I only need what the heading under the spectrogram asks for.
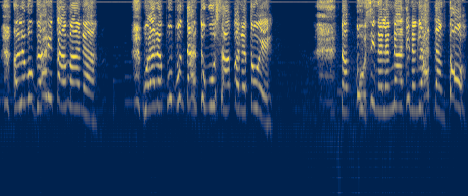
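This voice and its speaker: A betrayed young bride-to-be with a Filipino accent. Her voice is extremely high and sharp, full of melodramatic hurt and accusation, as heard in a radio love drama with faint music underneath. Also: a little fast. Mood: hurt, bitter. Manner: melodramatic, emotional, pleading and accusing. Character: betrayed, tearful young fiancée, hot-tempered and wounded.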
